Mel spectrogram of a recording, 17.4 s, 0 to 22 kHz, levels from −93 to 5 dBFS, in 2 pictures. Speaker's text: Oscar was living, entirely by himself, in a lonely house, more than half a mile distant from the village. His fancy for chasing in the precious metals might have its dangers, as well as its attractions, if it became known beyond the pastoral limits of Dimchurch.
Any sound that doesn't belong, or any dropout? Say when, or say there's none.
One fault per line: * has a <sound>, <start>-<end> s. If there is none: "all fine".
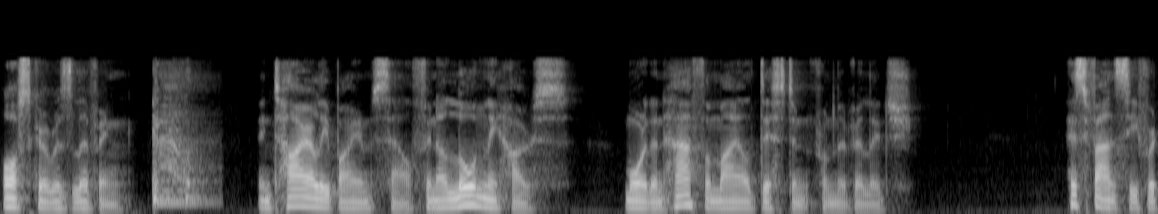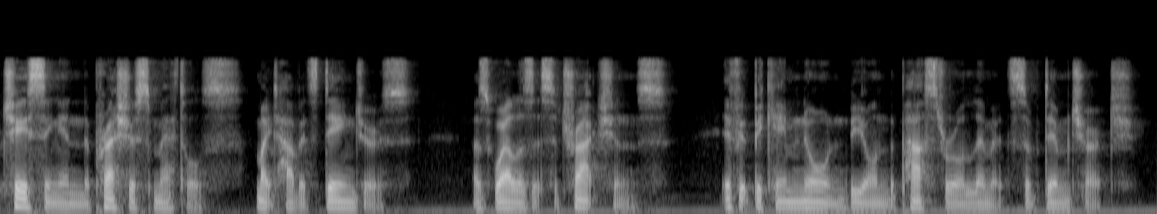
* has a cough, 1.1-1.7 s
